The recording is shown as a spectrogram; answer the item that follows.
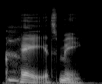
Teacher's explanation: It specifically notes that the pitch isn't flat. It goes up slightly on hey, and then it comes down at the end on me. Hey up, it's me down. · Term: Intonation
